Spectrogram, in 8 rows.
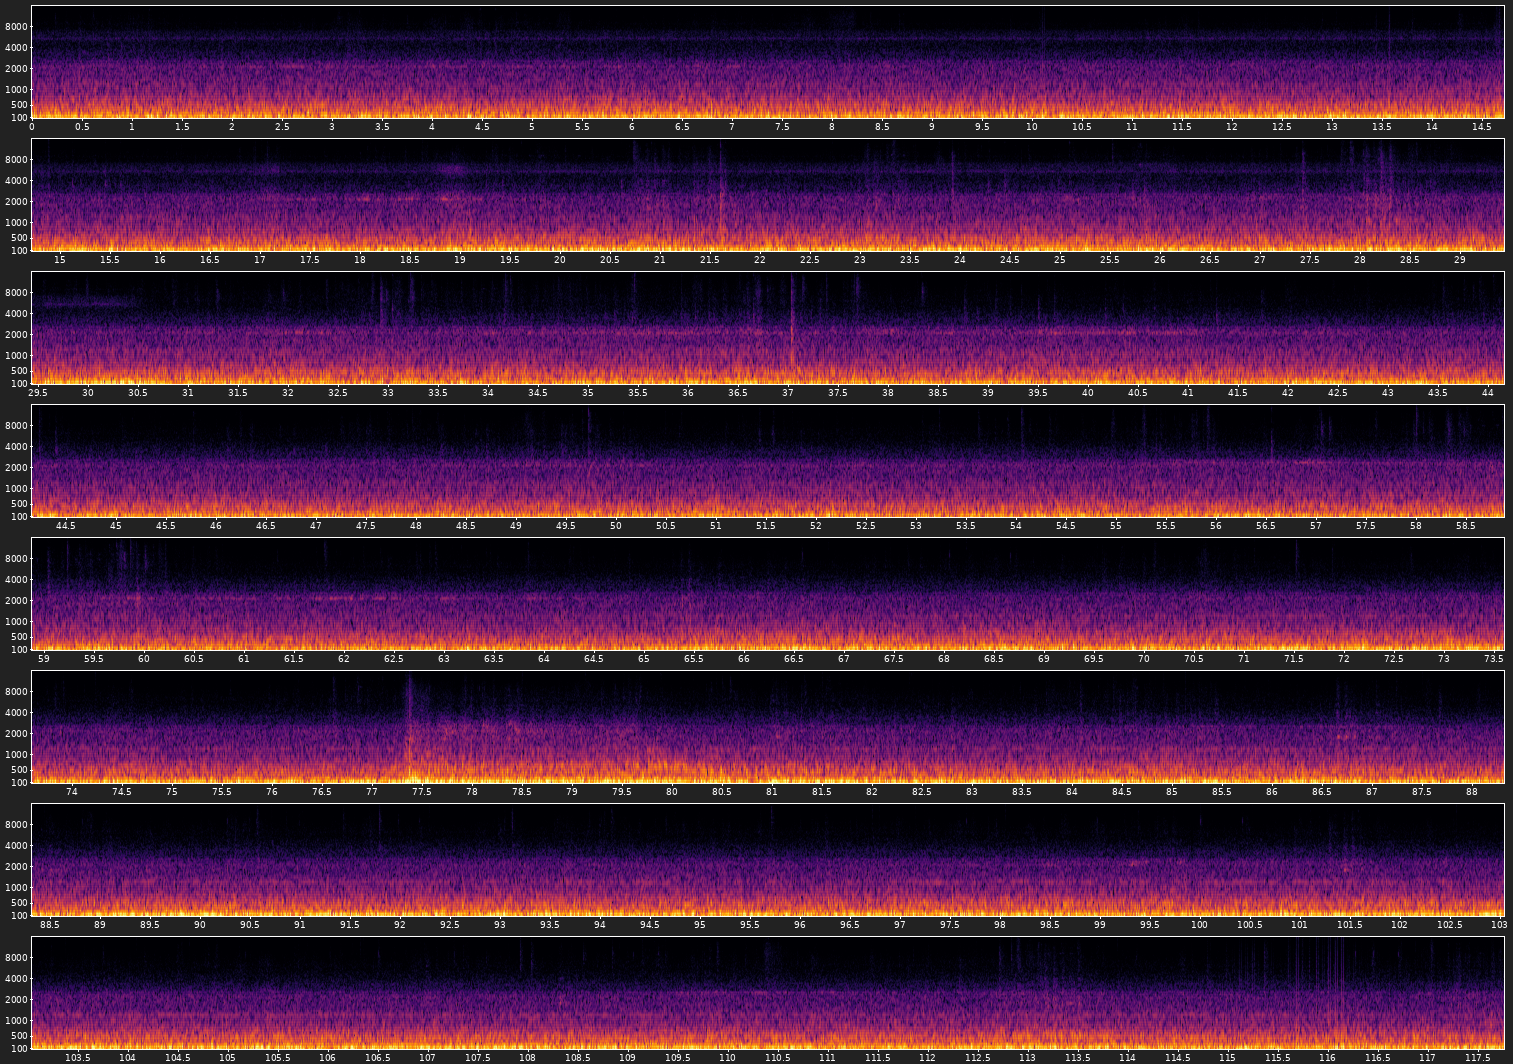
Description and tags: Inside an empty carriage E of Grand Central Train Service from Kings Cross to Mirfield. Some pips and distortion areas removed using adobe sound booth. Recorded on a Zoom i6 with an iPhone 5
Central-Grand, Carriage, Train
